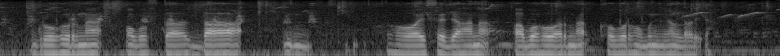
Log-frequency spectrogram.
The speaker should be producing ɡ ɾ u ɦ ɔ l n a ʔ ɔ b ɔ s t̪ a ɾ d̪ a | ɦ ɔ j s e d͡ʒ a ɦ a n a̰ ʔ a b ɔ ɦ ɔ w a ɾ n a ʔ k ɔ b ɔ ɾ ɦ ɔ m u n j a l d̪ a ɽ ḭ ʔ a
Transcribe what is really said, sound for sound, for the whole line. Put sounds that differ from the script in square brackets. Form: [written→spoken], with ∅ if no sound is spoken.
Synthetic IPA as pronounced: ɡ ɾ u ɦ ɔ [l→ɾ] n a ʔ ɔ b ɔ s t̪ a [ɾ→∅] d̪ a | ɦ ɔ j s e d͡ʒ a ɦ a n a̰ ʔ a b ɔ ɦ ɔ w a ɾ n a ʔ [k→kʰ] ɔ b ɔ ɾ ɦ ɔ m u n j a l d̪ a ɽ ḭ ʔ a

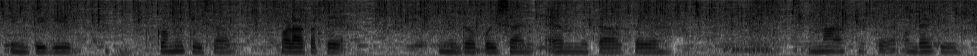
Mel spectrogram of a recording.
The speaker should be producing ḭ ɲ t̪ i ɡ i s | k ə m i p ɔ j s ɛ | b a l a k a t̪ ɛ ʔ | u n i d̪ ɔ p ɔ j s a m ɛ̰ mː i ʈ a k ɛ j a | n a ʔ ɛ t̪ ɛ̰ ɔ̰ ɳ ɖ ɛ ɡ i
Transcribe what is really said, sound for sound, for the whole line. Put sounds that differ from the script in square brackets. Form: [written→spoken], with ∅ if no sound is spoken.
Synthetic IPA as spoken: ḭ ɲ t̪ i ɡ i [s→∅] | k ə m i p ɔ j s [ɛ→a] | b a [l→ɽ] a k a t̪ ɛ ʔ | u n i d̪ ɔ p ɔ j s a [m→ɲ] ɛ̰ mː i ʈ a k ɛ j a | n a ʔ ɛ t̪ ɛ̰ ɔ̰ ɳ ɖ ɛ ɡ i

